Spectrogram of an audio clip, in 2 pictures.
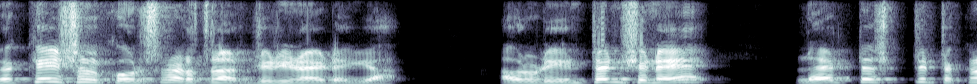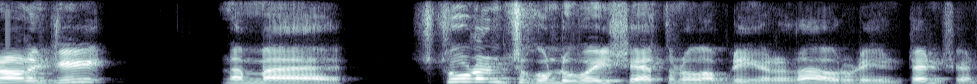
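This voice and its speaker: High in pitch, a man's voice moves with lively intonation. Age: 70s. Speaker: elder community figure. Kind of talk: personal tribute.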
